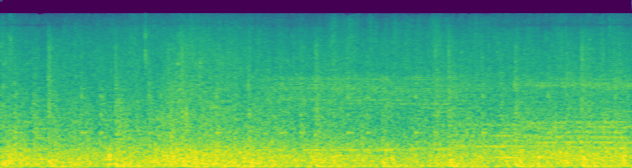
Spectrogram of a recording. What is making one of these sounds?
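Armour and weapons clink and rattle throughout the march.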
